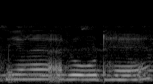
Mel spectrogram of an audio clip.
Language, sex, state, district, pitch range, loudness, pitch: Hindi, female, Uttar Pradesh, Jalaun, 215-230 Hz, -32 LUFS, 220 Hz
